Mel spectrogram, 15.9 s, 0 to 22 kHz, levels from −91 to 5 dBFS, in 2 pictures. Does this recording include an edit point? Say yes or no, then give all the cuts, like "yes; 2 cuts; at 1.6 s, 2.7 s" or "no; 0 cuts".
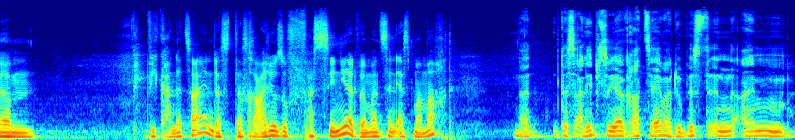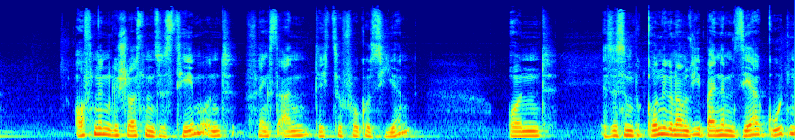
yes; 1 cut; at 14.9 s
